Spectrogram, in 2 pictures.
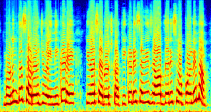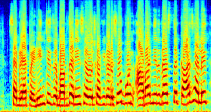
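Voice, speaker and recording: A woman's voice: high voice, close to an everyday voice. A woman voicing a scheming young husband, coaxing and smug as he misleads his wife.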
